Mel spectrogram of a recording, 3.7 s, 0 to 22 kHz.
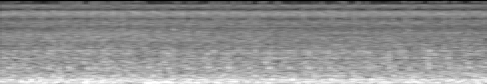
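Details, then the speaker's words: Land Rover Defender 110 2.2 TDCi, lifted and highly modified, engine warm, idling: steady, even low diesel rumble, no knocks, rattles or misses, aircon compressor audibly cutting in and out; healthy idle. "But as you can see, it's not making any funny noises. You can hear the aircon compressor cutting in and out."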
